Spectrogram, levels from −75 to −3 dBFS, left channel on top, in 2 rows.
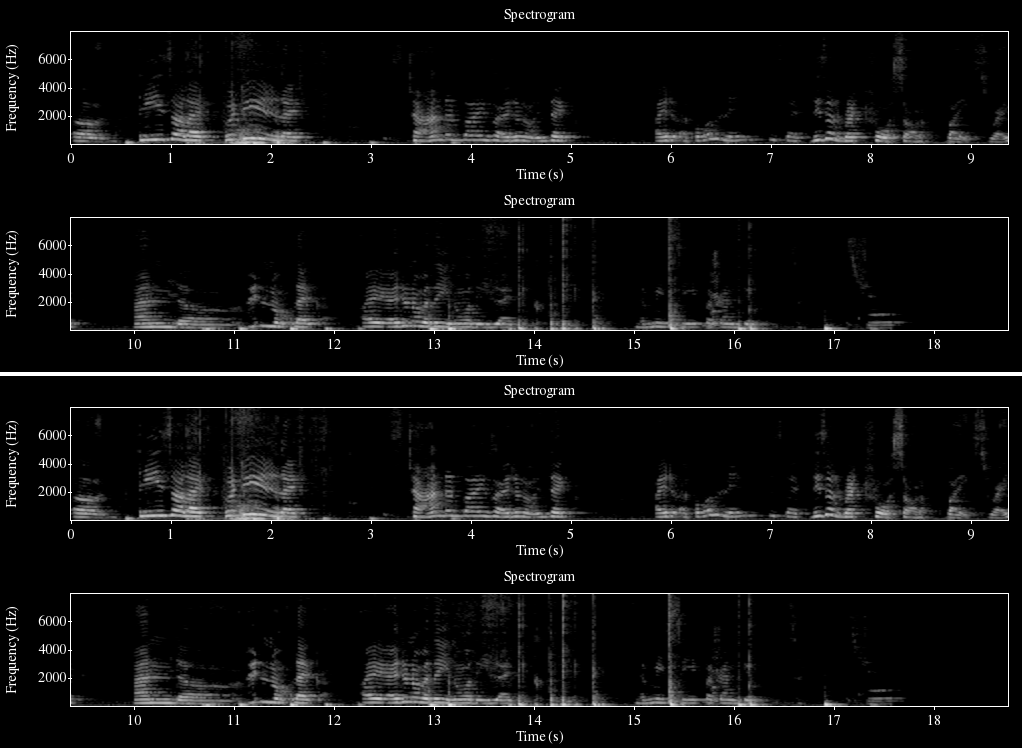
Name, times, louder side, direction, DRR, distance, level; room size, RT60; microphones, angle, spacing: voice 1, 0.0-2.4 3.4-5.0 5.8-9.4 10.0-12.0 12.2-14.7 15.0-16.2 16.9-17.0, right 1 dB, 25° right, 0.5 m, -29 dB
voice 2, 17.2-17.6, left 2 dB, 50° left, 1.6 m, -50 dB
14.0 x 4.8 x 2.9 m
head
